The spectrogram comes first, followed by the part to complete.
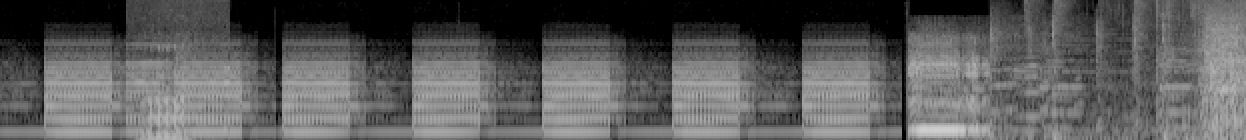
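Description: An electronic buzzer beeping: about seven short beeps of one steady tone, roughly one and a half a second, stopping after about four and a half seconds.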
